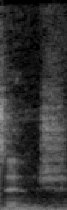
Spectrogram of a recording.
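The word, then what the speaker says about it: sinh: the function I mean this is pronounced singe the less cost rhymes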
